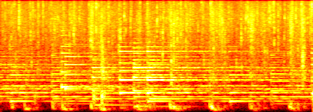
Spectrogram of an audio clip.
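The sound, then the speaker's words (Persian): Rain falls on a surface in a steady, dense patter, with scattered louder drops standing out. No voices are heard. “آره بارونه بریم داخل.”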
